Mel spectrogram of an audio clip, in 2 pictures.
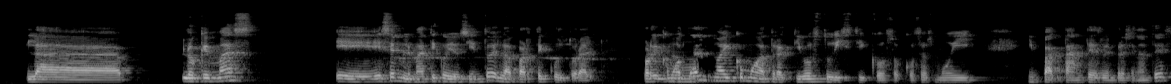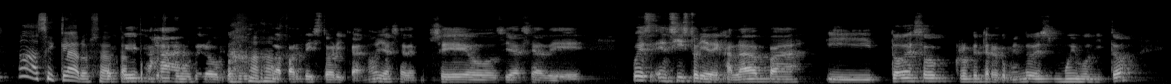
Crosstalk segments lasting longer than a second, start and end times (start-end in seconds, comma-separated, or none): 12.8-14.5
